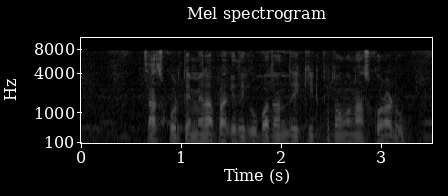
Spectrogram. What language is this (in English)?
Bangla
